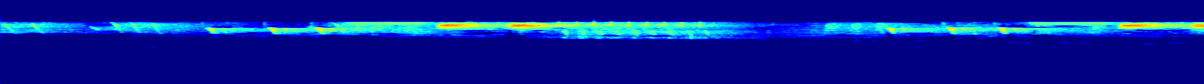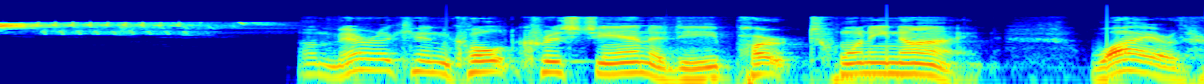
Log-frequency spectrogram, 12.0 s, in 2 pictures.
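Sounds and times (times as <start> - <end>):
songbird chirps and trills: 0.0 - 7.6.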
